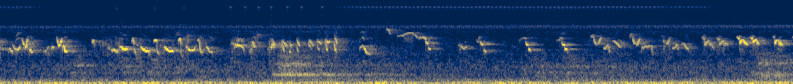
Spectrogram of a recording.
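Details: Northern mockingbird, a male, singing multiple songs in the morning: dense rapid series of repeated chirping and trilled phrases changing every second or so, with faint insect-like ticking and low rumble.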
